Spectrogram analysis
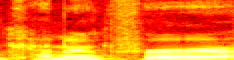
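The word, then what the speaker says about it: Kienhoefer: My name is Kennifer. I'm with Ferrari Reader representing Nevada's credit unions. For the record, that is spelled K I E N H O E F E R.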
